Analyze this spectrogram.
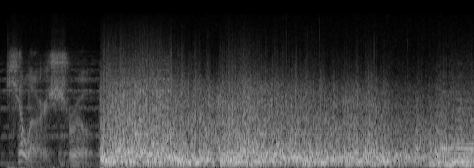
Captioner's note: thunder claps; ominous orchestral music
